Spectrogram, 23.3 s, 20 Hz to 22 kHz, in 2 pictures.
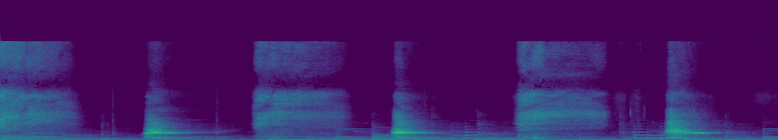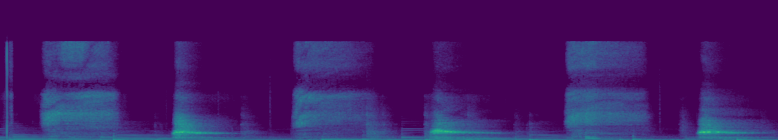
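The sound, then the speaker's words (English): Deep breathing in a steady, repeated cycle of long, forceful inhales and exhales, each with a breathy hiss and a sharper burst at its peak, the pattern holding an even rhythm throughout. “And 30 breaths. Let's go.”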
